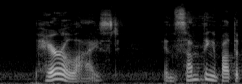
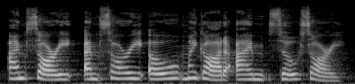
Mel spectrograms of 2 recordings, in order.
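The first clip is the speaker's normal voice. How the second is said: higher, louder frantic female voice; panicked apology; 6 semitones higher, 8 dB louder than usual. Acted.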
